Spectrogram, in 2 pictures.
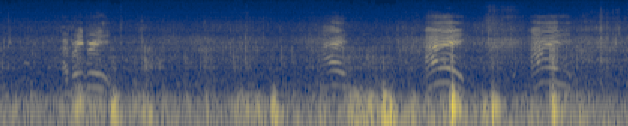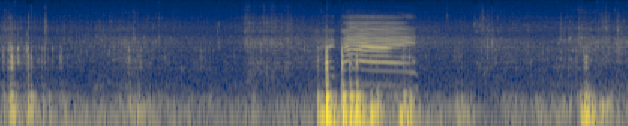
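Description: Water laps and sloshes against the hull of a kayak.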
